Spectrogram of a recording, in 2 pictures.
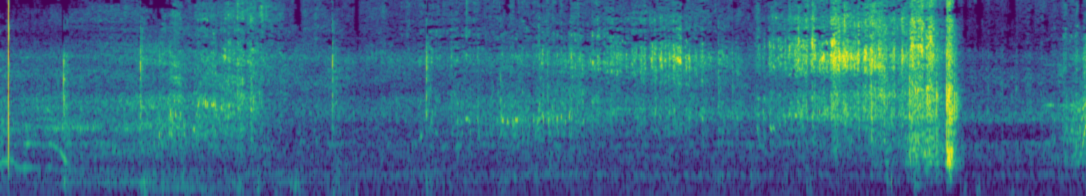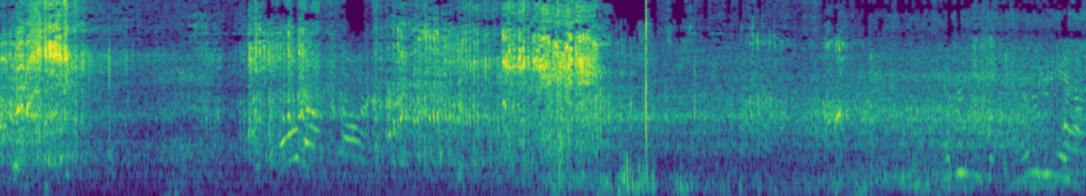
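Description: Electric Traxxas radio-controlled truck driving over gravel in short bursts of throttle, its motor whining and its tyres scattering stones. A sharp knock comes about nine and a half seconds in.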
